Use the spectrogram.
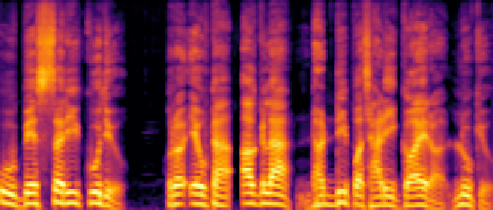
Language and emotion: Nepali, neutral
